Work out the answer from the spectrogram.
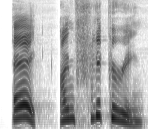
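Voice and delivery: put-on high, bright foreign girlfriend. A narrator's reading. Dina complains.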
